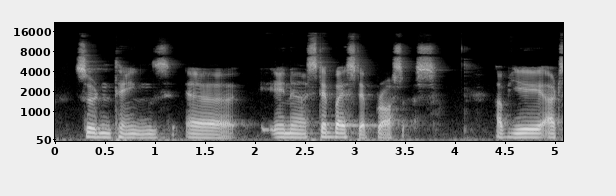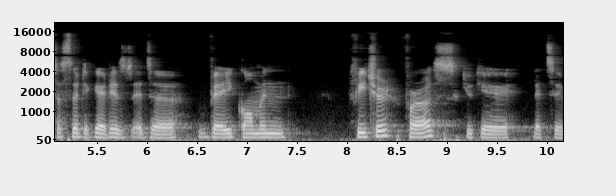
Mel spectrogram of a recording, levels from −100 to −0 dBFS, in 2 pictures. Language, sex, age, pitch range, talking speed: Urdu, male, 20-39, 120-135 Hz, 130 wpm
